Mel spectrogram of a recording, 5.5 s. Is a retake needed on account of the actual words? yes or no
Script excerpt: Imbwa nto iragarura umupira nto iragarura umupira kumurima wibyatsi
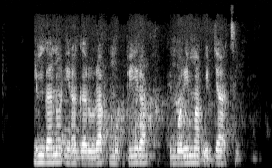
yes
